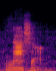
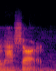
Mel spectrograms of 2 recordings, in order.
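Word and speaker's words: נשה: Hebrew words are pronounced the word quoted in the image is actually pronounced Nasha or nashar and does mean to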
